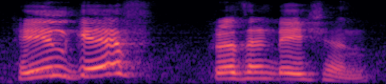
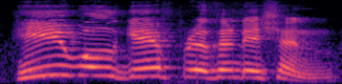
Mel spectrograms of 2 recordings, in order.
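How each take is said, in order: First: He and will merge into one syllable. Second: He and will are said as separate words.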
